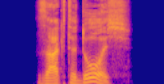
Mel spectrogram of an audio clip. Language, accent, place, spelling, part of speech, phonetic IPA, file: German, Germany, Berlin, sagte durch, verb, [ˌzaːktə ˈdʊʁç], De-sagte durch.ogg
- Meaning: inflection of durchsagen: 1. first/third-person singular preterite 2. first/third-person singular subjunctive II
